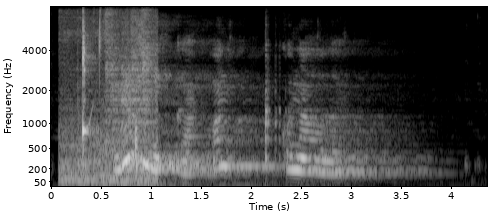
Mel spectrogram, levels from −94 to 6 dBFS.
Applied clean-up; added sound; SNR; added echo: none; Drip / Water; -2 dB; reverberation time 1.6 s.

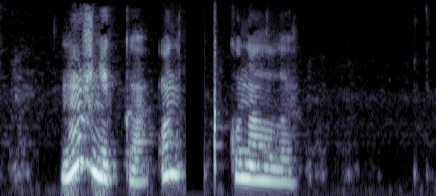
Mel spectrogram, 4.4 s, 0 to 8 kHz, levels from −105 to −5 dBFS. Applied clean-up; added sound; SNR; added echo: none; none; none; none.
